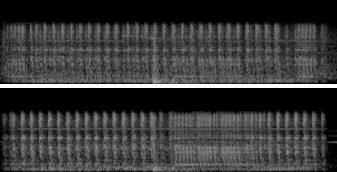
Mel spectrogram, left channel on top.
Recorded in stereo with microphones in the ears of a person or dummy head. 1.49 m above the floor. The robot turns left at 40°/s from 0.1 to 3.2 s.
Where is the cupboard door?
15° left (ahead or behind), 0.7 m; by 1.8 s 30° left (ahead or behind), 0.7 m.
